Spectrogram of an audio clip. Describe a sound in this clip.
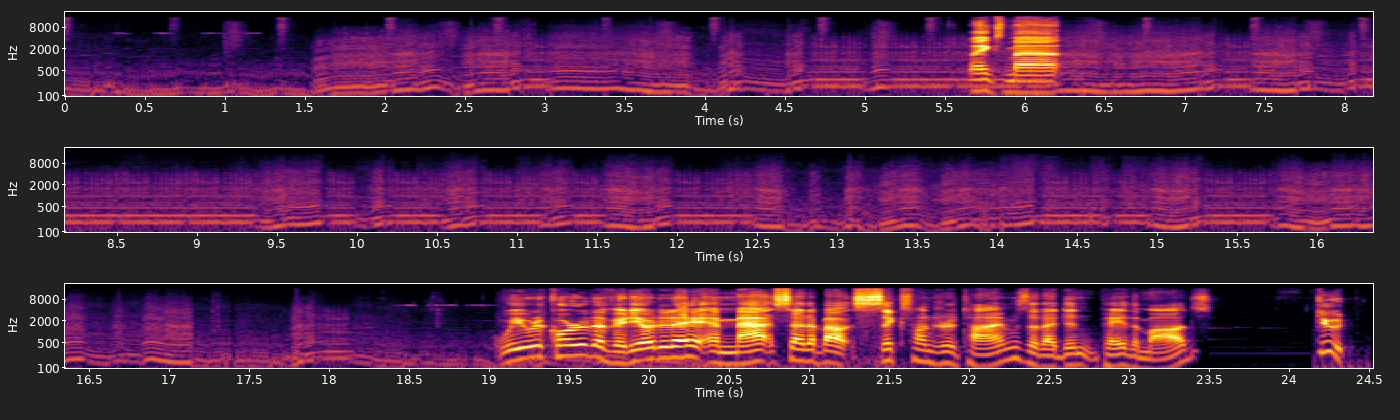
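A motorcycle engine revs and whines steadily, rising and falling in pitch.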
